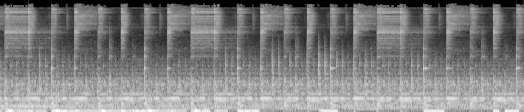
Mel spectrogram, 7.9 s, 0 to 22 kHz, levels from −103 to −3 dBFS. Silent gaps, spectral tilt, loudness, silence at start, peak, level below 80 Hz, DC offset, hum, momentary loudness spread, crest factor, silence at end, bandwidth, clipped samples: none; -5.5 dB/octave; -17 LUFS; 0 s; 0 dBFS; -16 dBFS; under 0.1%; none; 4 LU; 14 dB; 0 s; 18.5 kHz; under 0.1%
